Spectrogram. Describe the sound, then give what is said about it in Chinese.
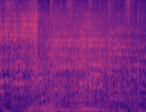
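A racing car engine revs hard at the finish line of a street race, a loud continuous roar whose pitch swells, dips and climbs again over three seconds, with no talk. “开始听到引擎声啦，佢哋就嚟到啦”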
